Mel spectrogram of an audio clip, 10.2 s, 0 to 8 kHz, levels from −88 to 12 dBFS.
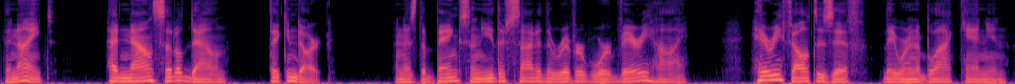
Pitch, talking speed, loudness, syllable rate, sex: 105 Hz, 190 wpm, -21 LUFS, 5.1 syllables/s, male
